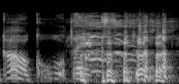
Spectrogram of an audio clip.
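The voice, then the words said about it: Imitates another person's voice. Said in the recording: “That's a pretty good impression.”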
